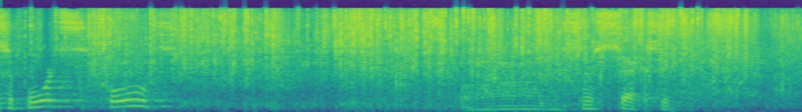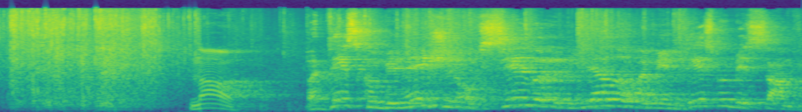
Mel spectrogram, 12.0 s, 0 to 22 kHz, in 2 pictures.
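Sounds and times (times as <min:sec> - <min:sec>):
plastic wrapping crinkling: 0:00.0 - 0:12.0
person humming: 0:03.4 - 0:04.5.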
